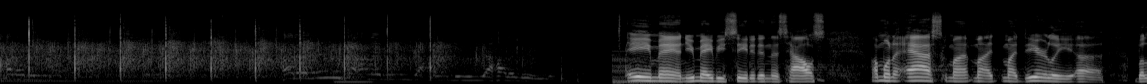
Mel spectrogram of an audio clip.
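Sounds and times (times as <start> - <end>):
audience clapping hands: 0.0 - 5.4
speech: 6.3 - 11.4.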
